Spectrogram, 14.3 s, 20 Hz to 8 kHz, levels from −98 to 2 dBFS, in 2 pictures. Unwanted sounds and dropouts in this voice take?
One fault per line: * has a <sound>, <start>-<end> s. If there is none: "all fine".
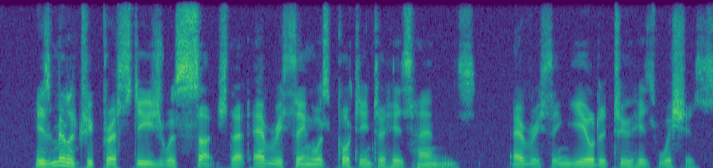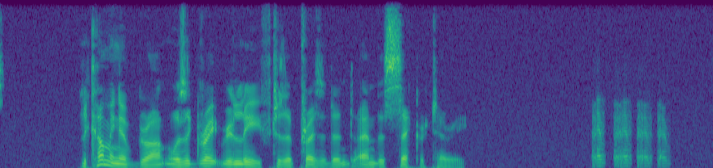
* has a laugh, 13.0-13.8 s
